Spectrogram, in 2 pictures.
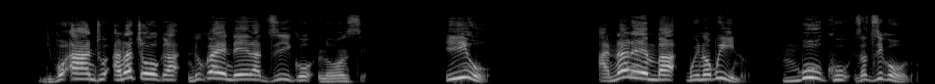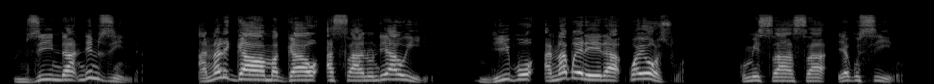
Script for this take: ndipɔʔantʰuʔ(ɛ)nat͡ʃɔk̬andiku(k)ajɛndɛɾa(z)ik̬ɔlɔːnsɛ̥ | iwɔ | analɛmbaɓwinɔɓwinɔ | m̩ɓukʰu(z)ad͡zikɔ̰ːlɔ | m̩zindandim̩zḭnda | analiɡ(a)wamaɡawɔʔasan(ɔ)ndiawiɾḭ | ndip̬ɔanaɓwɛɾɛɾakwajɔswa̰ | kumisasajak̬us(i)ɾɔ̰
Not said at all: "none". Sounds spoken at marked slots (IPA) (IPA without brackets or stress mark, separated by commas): a, k, d͡z, z, a, u, iː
